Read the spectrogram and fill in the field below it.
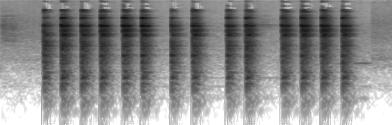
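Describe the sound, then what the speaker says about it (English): A texturing hammer strikes silver jewellery to leave a tree-bark finish, giving about fifteen loud, sharp metallic taps in quick bursts with brief pauses between groups. "And now I'm going to use this hammer, which makes a texture that looks like tree bark."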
